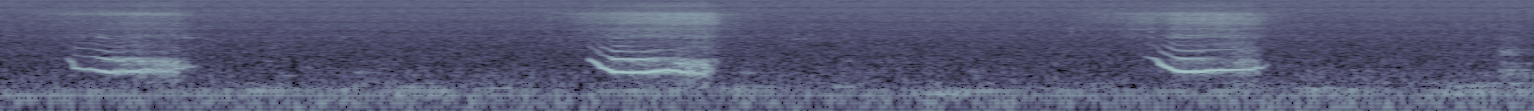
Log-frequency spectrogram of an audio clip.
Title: British short hair snoring loudly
